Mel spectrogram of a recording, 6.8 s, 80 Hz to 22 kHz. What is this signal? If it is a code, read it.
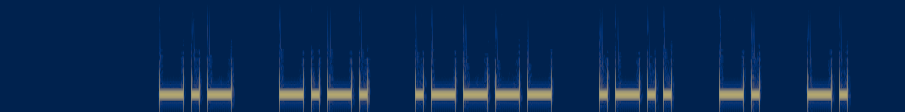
Morse code, heard as a keyed tone, about 20 wpm, spaced as for 15 wpm, 700 Hz. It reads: KC1LNN
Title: 207 Lesson 33g - Letter j - Call Signs 20wpm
